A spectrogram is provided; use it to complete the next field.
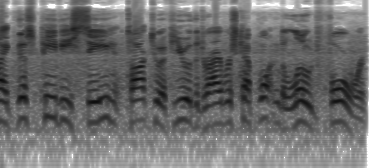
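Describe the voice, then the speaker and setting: Light background noise sits under a man speaking at a moderate pace, the sound dry with no echo. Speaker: truck driver vlogger. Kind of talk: casual vlog chat. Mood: relaxed, upbeat. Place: street. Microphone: phone near.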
